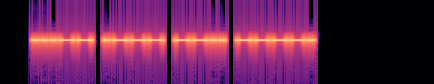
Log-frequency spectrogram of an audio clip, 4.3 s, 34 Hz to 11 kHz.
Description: Morse code, heard as a keyed tone, about 27 wpm, 700 Hz. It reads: 3JZ9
